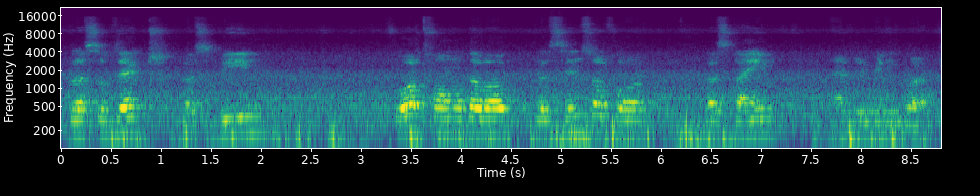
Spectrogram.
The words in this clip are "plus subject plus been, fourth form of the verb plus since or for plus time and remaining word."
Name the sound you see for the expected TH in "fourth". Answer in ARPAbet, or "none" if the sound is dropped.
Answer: T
